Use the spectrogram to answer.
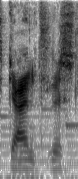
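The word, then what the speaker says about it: Gantulyst: It is Gantalist, look how it's spelled, G-A-N-T-U list, Gantalist.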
